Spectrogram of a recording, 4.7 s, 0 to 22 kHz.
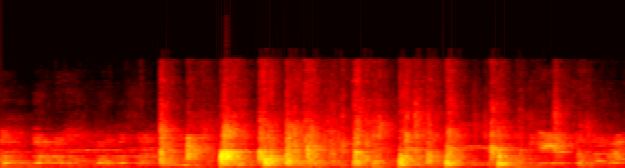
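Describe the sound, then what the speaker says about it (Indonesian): Classroom of students applauding a group. Quick overlapping claps come in dense bursts for a few seconds, with children's voices before and after the applause. "Kasih tepuk tangan untuk kelompok 1."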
